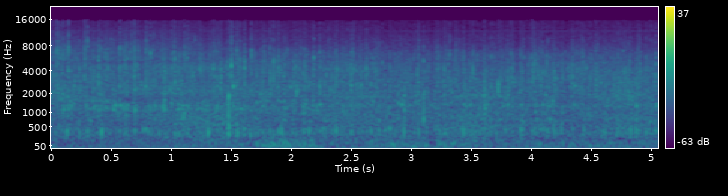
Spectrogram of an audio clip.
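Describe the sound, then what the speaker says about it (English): Water trickles and rushes continuously through a Scottish glen, Glen Douglas, as a steady, fairly loud broadband wash with no talk over it. "There's water trickling and rushing everywhere."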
